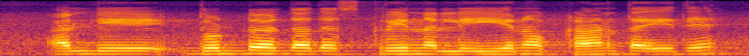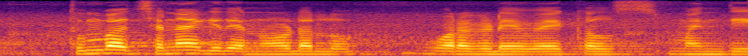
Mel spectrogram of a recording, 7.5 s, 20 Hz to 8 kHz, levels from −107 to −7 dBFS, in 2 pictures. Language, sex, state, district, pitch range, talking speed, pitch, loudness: Kannada, male, Karnataka, Raichur, 145-160 Hz, 105 wpm, 150 Hz, -17 LUFS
